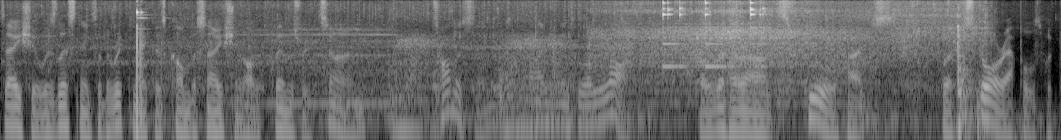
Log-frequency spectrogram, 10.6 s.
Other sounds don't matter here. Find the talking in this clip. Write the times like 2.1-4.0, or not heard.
0.0-10.5.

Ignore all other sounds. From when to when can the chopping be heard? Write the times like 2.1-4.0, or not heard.
not heard.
